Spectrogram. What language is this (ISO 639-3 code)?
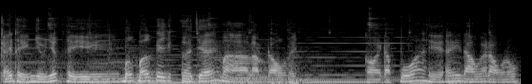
vie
